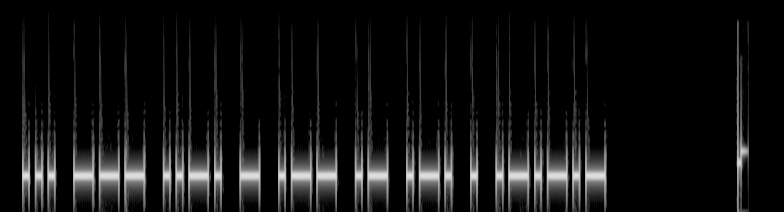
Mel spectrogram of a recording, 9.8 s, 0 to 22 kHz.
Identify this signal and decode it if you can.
Morse code, heard as a keyed tone, about 15 wpm, 700 Hz. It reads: SOFTWARE.
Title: Sentences from Top 1000 Words - Review Part 3 - 15wpm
